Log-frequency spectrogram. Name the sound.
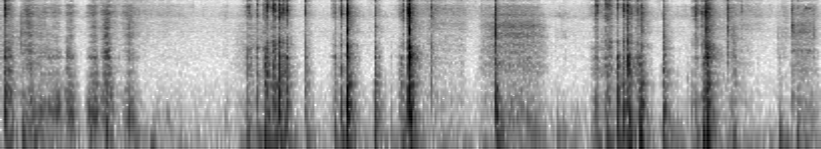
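pinking shears cutting fabric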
